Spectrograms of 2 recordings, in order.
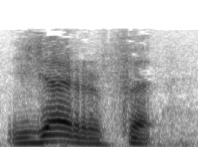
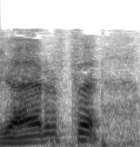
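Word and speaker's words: ژرف: يعني كلمة عميق في اللغة الفارسية بتنطق جرف، زاي عليها ثلاث نقطات، زاي عليها ثلاث نقطات، جا وبعدين الراء والفاء، فبنقول جرف، وجرف معناها عميق.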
